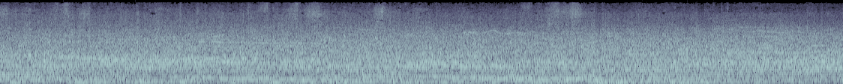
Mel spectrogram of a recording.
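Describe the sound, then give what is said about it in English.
A large ballpark crowd at a baseball game cheers and applauds as a batter returns to the batter's box, in a dense, sustained roar lasting about eleven seconds, steady and fairly loud, with no distinct speech rising above it. “Listen to the crowd welcome Caleb Durbin back into the batter's box.”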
